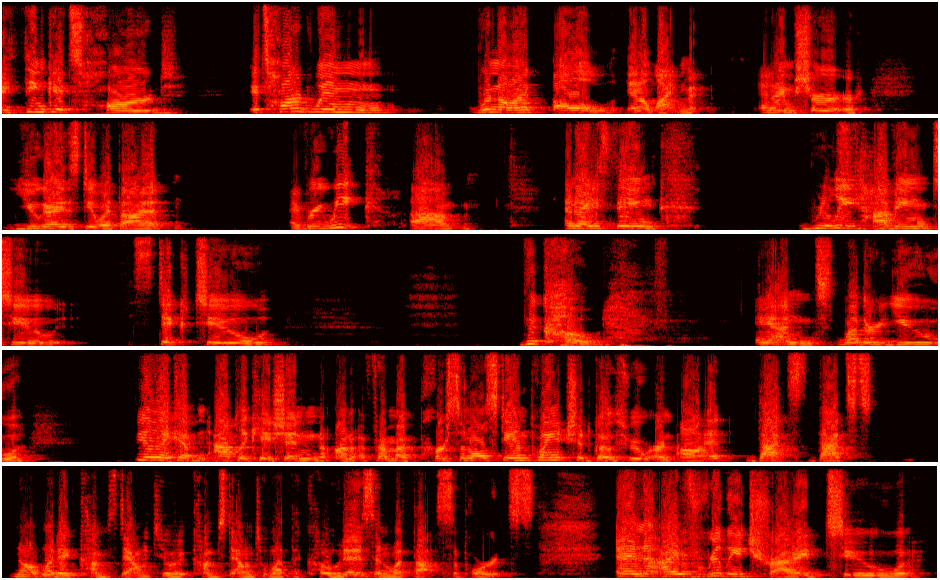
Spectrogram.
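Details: Woman with spasmodic dysphonia, a voice disorder she calls a brain disorder and says kicks in sometimes; spasmodic dysphonia.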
